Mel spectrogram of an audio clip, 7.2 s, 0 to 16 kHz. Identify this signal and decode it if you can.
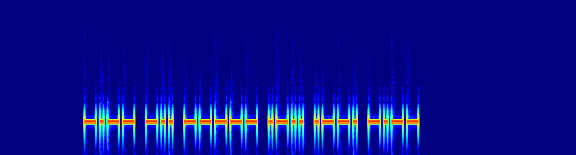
Morse code, heard as a keyed tone, about 25 wpm, 700 Hz. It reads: YD0LPY
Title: DXCC-100 Call Signs - 6 Characters - 25wpm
